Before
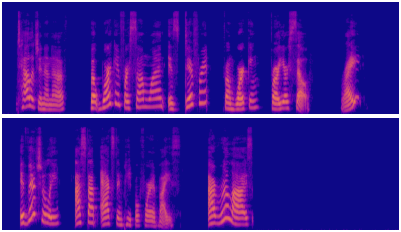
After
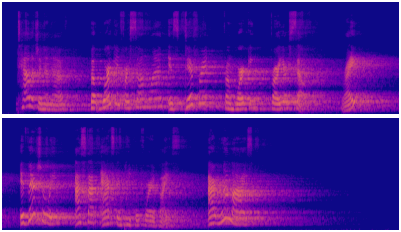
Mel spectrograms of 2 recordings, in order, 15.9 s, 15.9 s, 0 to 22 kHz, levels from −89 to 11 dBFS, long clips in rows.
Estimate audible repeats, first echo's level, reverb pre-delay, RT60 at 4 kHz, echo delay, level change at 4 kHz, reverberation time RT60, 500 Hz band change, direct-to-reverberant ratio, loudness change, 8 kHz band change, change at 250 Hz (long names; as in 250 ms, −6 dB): 2, −14.5 dB, 31 ms, 2.3 s, 145 ms, −4.0 dB, 2.7 s, −3.5 dB, 5.0 dB, −3.0 dB, −4.0 dB, 0.0 dB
